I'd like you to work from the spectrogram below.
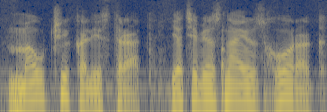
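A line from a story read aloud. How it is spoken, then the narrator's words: Angry retort. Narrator (Belarusian): злосна блаславіў крыкуна вучань аратар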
